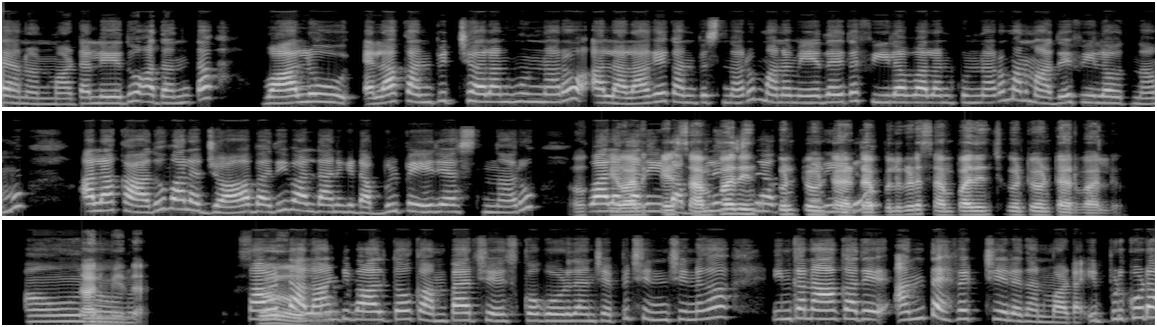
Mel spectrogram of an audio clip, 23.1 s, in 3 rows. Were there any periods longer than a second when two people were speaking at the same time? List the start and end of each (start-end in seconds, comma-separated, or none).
11.6-13.5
